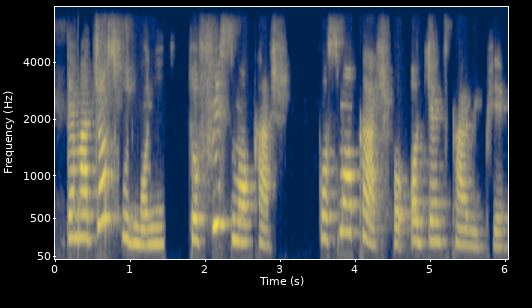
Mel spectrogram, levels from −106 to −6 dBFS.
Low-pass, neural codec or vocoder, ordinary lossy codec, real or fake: 7.2 kHz; none; none; real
